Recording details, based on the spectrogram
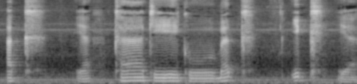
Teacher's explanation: Ada hembusan nafasnya sedikit. Qaf dan kaf ada perbedaan.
